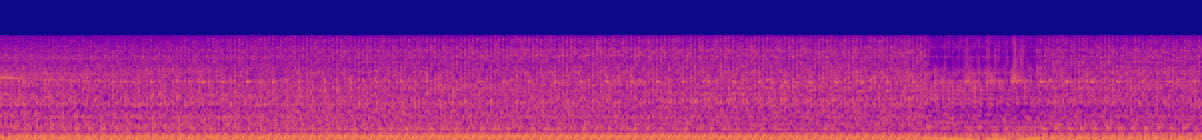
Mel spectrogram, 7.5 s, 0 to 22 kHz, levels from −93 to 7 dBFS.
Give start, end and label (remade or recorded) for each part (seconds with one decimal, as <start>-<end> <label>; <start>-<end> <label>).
0.0-5.8 recorded; 5.8-6.5 remade; 6.5-7.5 recorded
